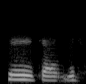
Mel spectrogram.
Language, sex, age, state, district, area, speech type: Punjabi, female, 30-45, Punjab, Muktsar, urban, conversation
